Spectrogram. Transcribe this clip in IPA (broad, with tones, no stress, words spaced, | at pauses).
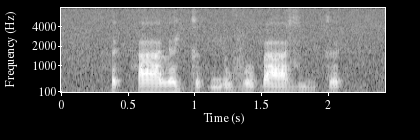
hə˦˥t̚haː˧lə˧j kə˨˩p̚ɲə˨˦wvo˧ ɓaː˧zi̤˨˩ŋ kə˦˥t̚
